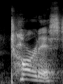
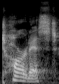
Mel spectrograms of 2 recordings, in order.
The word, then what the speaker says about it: Tarteist: they're keeping it but they do want us to pronounce it tartiest if you watch the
